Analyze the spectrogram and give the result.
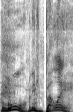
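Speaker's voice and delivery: put-on Scottish accent. After asking for reviews that praise the accent, introduce yourself in a put-on accent like Mel Gibson. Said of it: "It sounds like Mel Gibson".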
